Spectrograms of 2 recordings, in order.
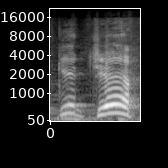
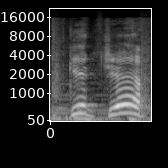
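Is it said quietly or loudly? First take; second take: loudly; quietly. First: It is said loudly, like yelling. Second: It is said quietly, not yelled.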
